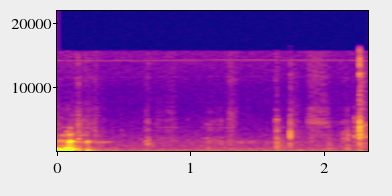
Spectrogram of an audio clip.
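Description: Faint rustles and soft crinkling clicks of a small sheet of lined paper being folded and creased by hand into an origami cicada.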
